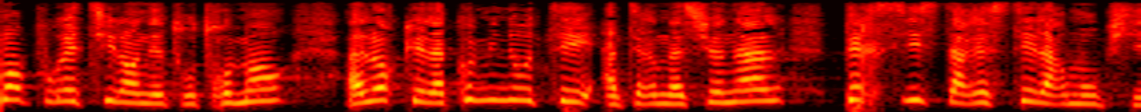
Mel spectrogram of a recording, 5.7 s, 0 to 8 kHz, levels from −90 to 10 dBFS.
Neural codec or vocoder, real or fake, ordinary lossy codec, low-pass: none; real; none; 7.2 kHz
